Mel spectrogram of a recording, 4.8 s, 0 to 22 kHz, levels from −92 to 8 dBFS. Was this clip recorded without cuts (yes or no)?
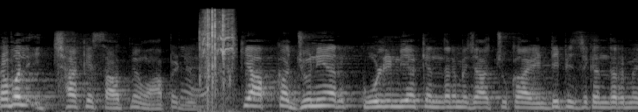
no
